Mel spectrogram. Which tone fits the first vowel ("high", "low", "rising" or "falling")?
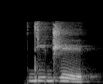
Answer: high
